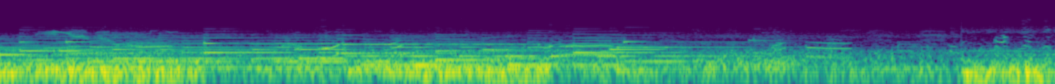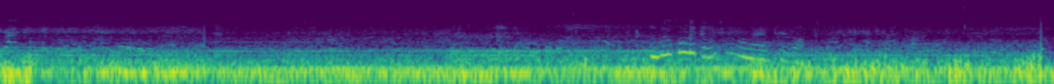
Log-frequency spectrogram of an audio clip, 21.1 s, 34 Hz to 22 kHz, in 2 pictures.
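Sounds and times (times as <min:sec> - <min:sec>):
background music: 0:00.0 - 0:09.6
wind rumbling on microphone: 0:00.0 - 0:21.0.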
